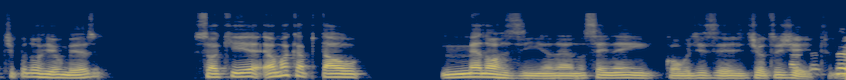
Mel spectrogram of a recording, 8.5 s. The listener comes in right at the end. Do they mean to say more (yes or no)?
yes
